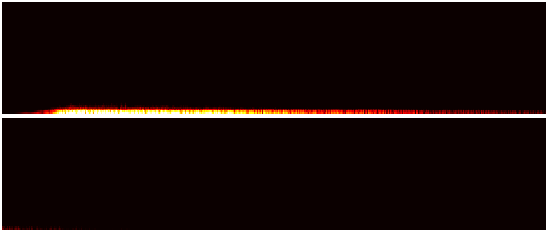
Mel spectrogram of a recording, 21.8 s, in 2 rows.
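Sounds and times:
low end rumble: 0.8 - 8.0.

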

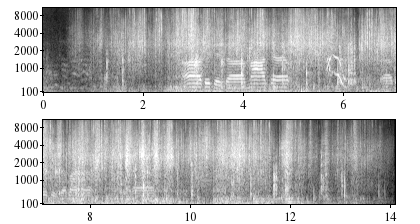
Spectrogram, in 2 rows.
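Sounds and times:
mahjong game in an apartment: 0.5 - 14.0.

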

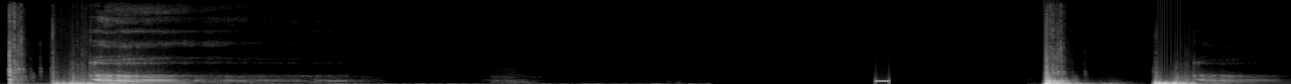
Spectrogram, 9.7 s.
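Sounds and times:
body falling through a trapdoor: 0.0 - 1.2, 7.8 - 9.2.

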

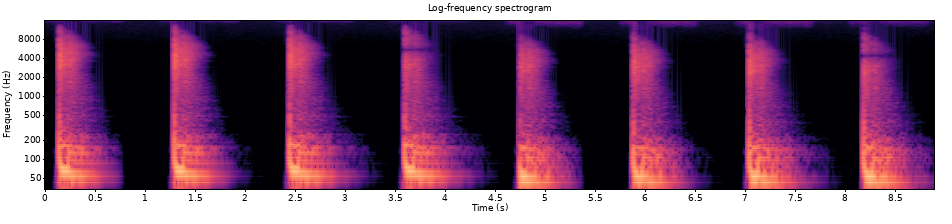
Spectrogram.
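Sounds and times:
tired old bass drum distorted: 0.1 - 0.6, 1.3 - 1.8, 2.4 - 3.0, 3.6 - 4.1, 4.8 - 5.2, 5.9 - 6.4, 7.0 - 7.6, 8.2 - 8.8.

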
